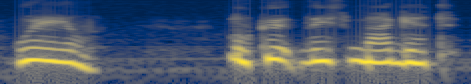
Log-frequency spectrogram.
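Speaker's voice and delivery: lightly voiced boy calling to the whale; Maurice, eager angler. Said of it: "cried Maurice".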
